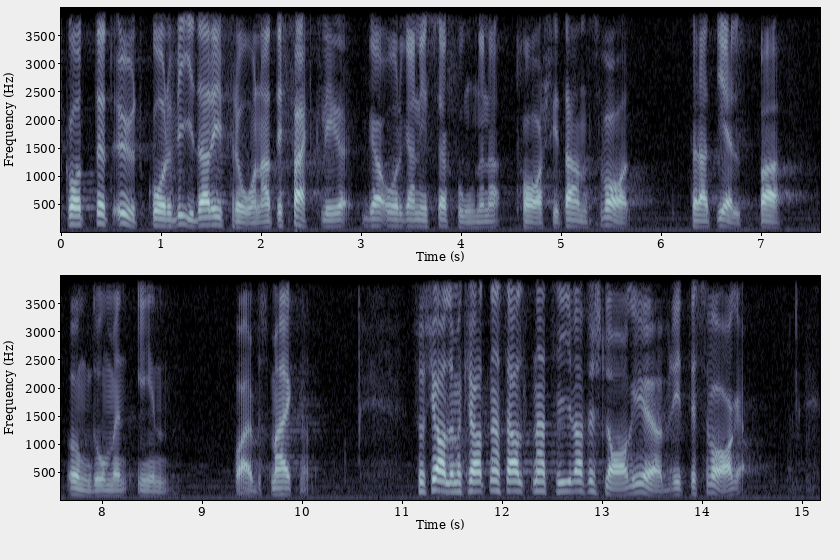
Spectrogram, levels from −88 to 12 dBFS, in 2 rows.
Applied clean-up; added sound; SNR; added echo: none; none; none; none.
